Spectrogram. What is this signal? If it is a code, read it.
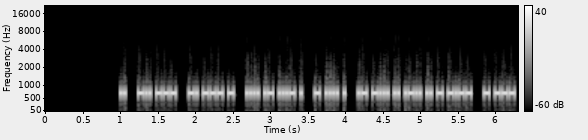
Morse code, heard as a keyed tone, about 50 wpm, 700 Hz. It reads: I DO NOT HAVE THE ABILITY TO
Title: Sentences from Top 1000 Words - Review Part 3 - 50wpm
